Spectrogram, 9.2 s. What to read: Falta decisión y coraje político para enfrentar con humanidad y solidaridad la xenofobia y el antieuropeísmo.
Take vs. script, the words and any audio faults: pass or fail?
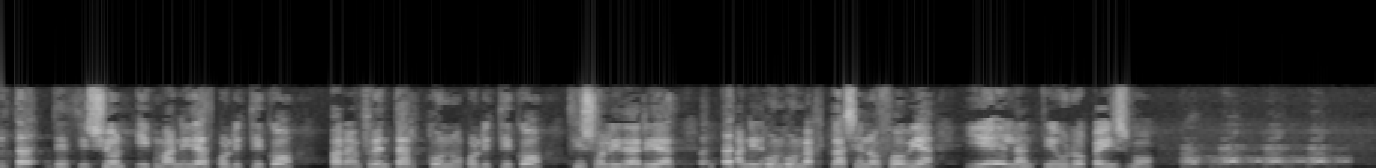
fail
